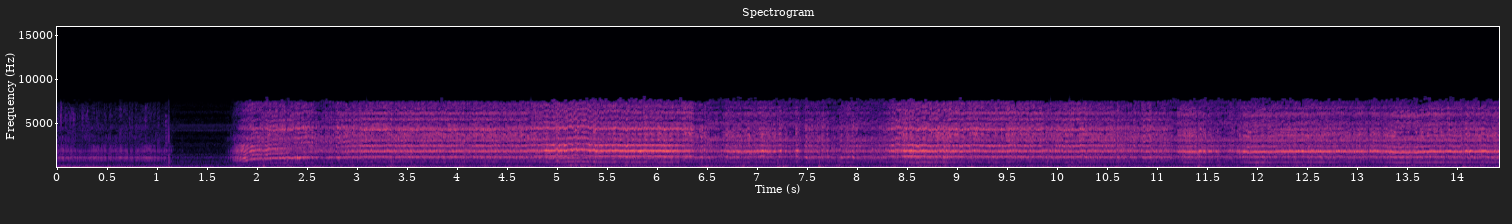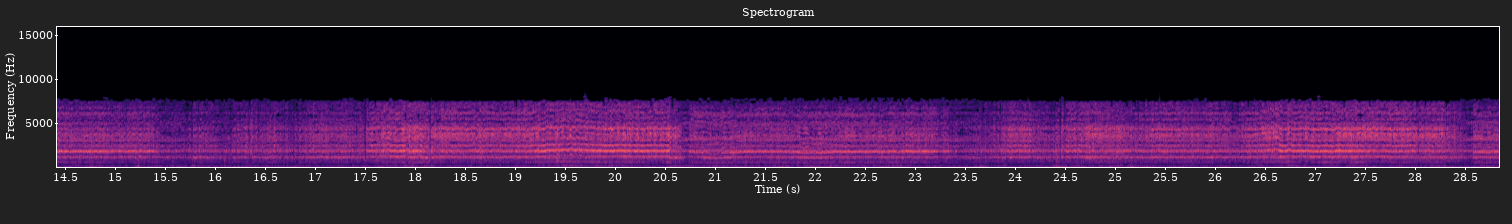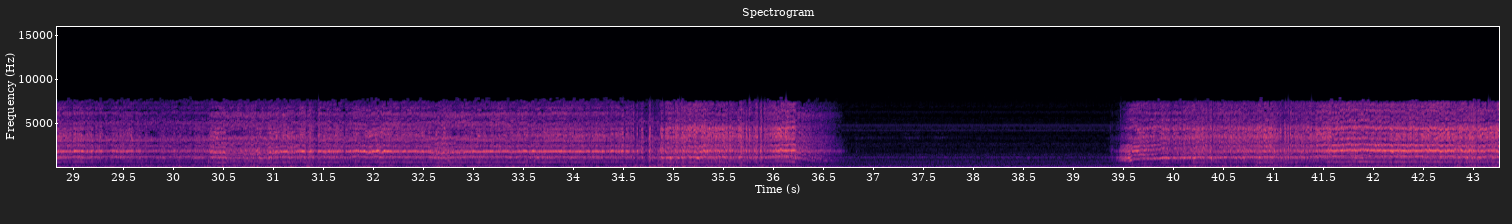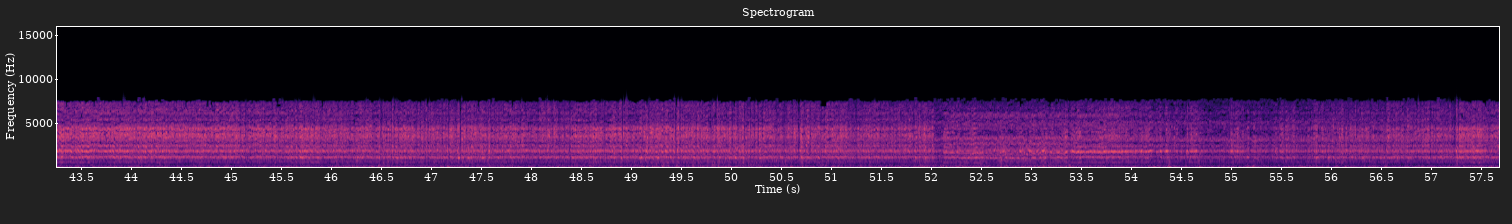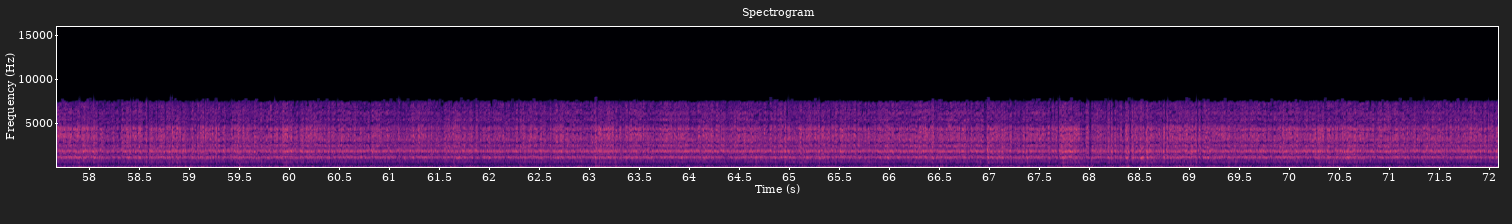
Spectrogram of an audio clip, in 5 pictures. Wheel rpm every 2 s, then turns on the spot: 20, 140, 160, 160, 160, 160, 160, 160, 160, 160, 160, 160, 160, 160, 160, 160, 160, 160, 40, 20, 150, 160, 160, 160, 160, 160, 160, 160, 160, 160, 160, 160, 160, 160, 160, 160.
none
